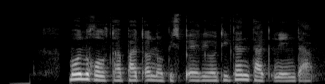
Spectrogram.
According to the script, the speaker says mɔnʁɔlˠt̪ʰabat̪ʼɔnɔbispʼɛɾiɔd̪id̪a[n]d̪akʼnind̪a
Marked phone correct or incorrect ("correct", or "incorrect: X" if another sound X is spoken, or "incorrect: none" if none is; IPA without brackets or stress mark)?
correct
